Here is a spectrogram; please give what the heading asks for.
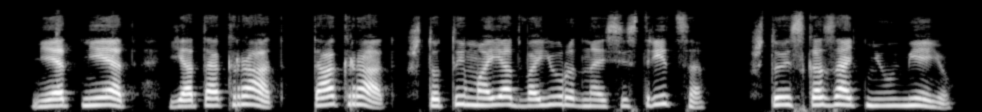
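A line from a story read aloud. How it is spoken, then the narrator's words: Cheerful boy's shout. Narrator (Russian): закричал весело мальчик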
